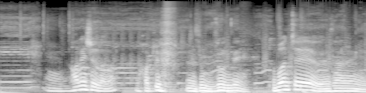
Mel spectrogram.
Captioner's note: laugh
